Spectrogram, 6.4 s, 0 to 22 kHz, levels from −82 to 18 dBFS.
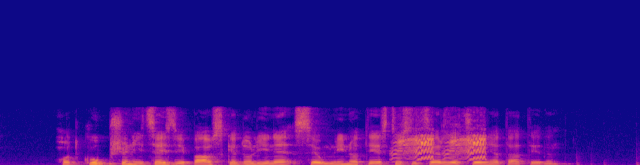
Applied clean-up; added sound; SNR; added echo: none; Bird; -2 dB; none.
